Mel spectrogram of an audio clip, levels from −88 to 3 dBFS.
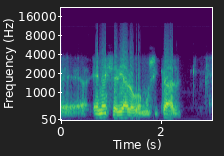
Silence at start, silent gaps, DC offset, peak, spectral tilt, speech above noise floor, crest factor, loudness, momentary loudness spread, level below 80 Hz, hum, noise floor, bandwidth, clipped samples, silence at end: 0 s; none; under 0.1%; -4 dBFS; -5.5 dB/octave; 27 dB; 12 dB; -15 LUFS; 10 LU; -58 dBFS; none; -41 dBFS; 12 kHz; under 0.1%; 0 s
